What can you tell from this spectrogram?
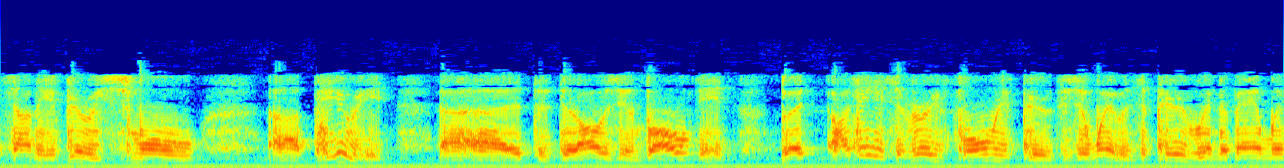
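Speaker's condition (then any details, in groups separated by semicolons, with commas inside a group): No condition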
